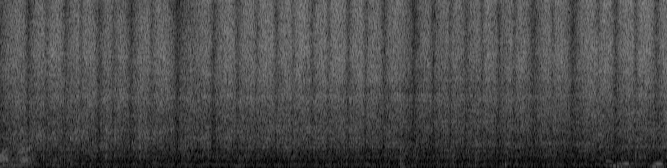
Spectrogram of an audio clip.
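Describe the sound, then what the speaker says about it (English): A nylon brush scrubs race wax on a ski base in quick, rhythmic back-and-forth strokes, a soft, steady rubbing and brushing sound heard close up. "I polish it with the nylon brush."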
